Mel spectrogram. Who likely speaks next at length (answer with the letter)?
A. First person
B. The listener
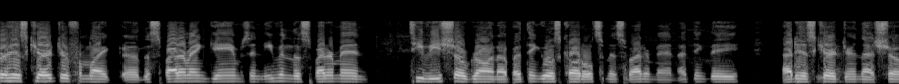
A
